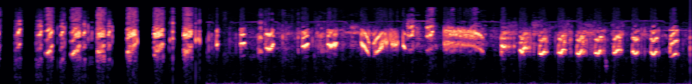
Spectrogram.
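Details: Swiftlet call played to lure birds to stay and nest. It opens with a run of sharp dry clicks, then dense twittering chirps and buzzy rising-falling notes that chatter rapidly and unevenly.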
